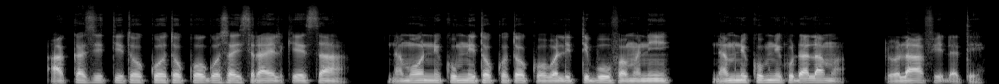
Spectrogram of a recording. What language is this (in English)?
Oromo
